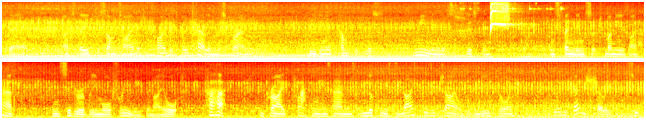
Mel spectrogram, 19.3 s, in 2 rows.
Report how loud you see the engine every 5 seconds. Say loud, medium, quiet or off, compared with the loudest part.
loud, medium, quiet, medium.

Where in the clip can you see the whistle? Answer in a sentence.
The whistle can be heard from 6.8 to 8.4 s.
